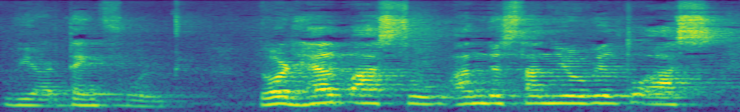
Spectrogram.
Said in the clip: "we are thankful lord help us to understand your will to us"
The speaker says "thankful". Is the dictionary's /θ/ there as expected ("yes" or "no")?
no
